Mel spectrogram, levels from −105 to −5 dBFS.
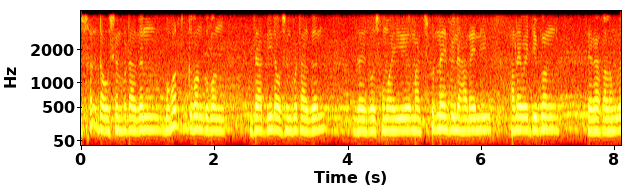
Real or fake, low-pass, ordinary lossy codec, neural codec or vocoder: real; 3.6 kHz; none; none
